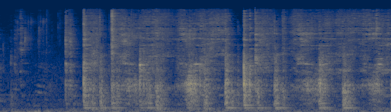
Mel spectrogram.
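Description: A spatula scraping and clinking round and round the inside of a metal kadai, spreading a spoonful of hot ghee; the strokes start about a second in and come quickly and unevenly.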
